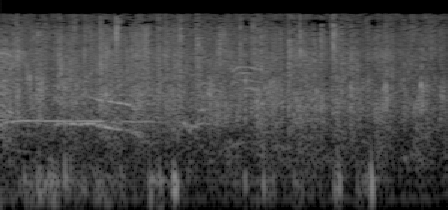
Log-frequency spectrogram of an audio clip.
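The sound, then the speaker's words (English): A church audience breaks into loud, dense hand clapping for the Lord that holds steady for several seconds, a crowd's many overlapping claps with a few voices whooping and calling out over the top. “All right, give the Lord a hand clap.”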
